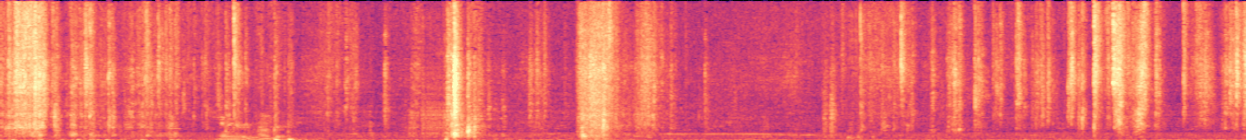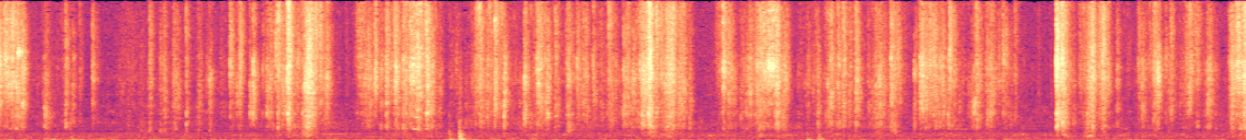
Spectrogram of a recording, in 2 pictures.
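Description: Card packs clack and rustle as they are stacked.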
